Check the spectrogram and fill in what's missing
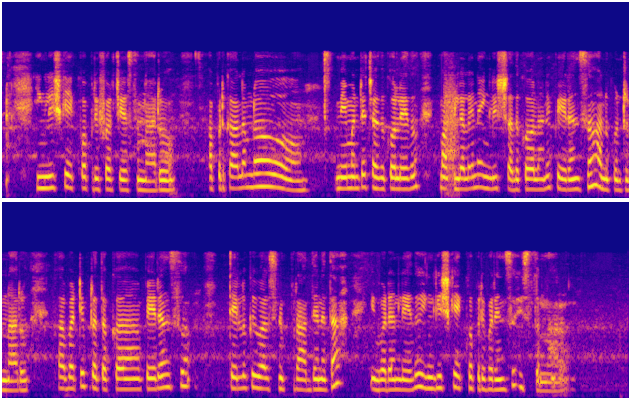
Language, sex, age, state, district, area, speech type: Telugu, female, 30-45, Andhra Pradesh, Kurnool, rural, spontaneous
